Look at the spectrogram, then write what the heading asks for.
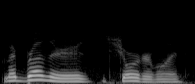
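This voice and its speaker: A man's voice: on the high side, animated, moderate pace, no echo, natural voice. A man playing a young, earnest, plain-spoken scrapyard owner in an old time radio drama, in muffled phone-like sound. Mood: curious.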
